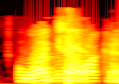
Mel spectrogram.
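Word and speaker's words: Admira Wacker: Eh, lo que no lo recuerda era un austríaco así medio rubio mm, chupadito, que bueno, estuvo en el, a ver si lo digo bien, Admira Watch, Admira Walker, Admira Walker. – Admira Walker, ese, de Austria,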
